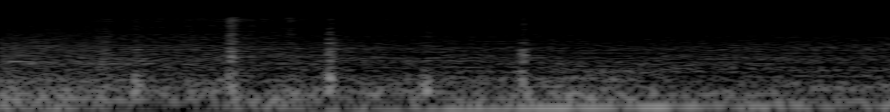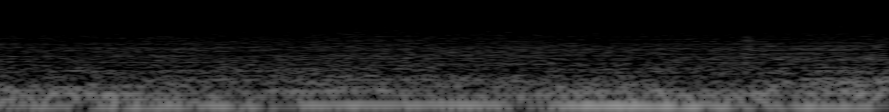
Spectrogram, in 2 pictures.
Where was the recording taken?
in a residential area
